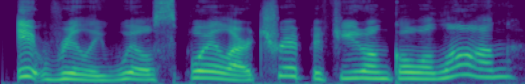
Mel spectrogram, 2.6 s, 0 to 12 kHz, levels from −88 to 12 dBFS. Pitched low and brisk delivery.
No: very high, 250 Hz; fast, 250 wpm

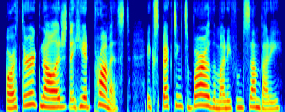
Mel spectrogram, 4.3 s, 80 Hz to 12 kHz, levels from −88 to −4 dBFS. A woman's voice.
Yes: female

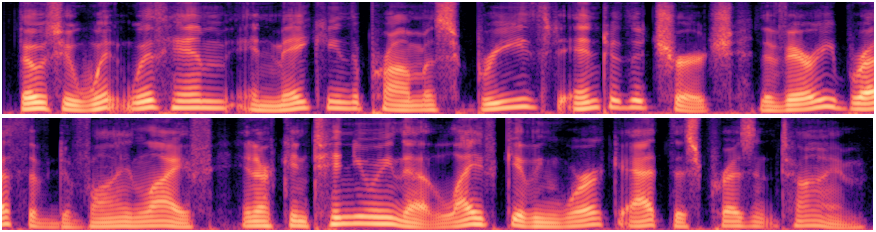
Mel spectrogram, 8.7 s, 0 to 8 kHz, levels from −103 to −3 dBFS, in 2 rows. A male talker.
Yes: male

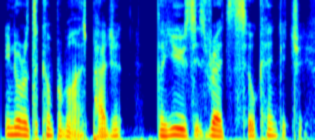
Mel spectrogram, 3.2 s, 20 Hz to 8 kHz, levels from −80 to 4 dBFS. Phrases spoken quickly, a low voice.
Yes: fast, 210 wpm; low, 130 Hz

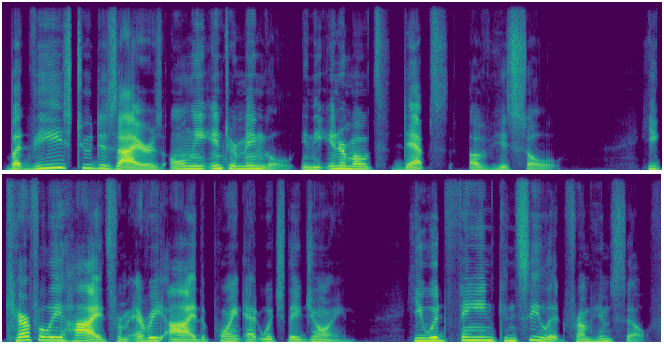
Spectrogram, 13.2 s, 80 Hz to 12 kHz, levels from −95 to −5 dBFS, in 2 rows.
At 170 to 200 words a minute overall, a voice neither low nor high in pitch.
No: average, 145 wpm; medium, 175 Hz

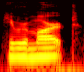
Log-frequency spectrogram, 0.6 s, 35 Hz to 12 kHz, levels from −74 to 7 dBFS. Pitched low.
Yes: low, 125 Hz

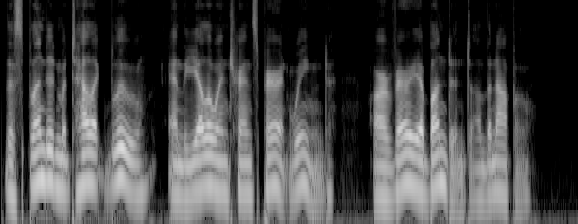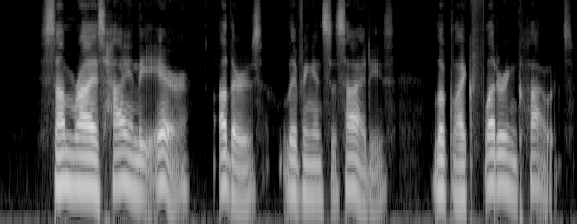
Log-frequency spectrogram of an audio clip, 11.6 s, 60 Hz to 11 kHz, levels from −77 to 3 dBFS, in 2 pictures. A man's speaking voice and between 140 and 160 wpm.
Yes: male; average, 155 wpm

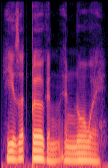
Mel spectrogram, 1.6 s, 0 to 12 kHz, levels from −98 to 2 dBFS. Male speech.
Yes: male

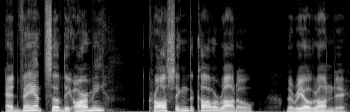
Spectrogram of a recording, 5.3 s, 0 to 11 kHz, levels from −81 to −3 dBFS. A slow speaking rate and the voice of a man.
Yes: slow, 90 wpm; male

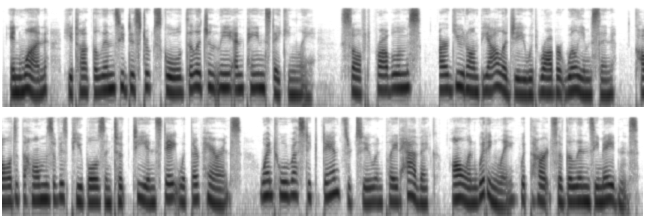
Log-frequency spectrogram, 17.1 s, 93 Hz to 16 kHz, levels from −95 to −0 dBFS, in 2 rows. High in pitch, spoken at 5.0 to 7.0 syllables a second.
Yes: high, 210 Hz; 5.4 syllables/s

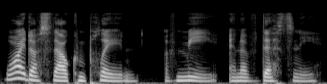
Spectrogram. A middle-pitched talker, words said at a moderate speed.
Yes: medium, 175 Hz; average, 165 wpm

